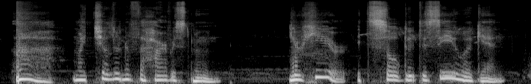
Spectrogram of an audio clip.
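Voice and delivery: cute female fantasy game-character voice. Running the game, the speaker voices a character who greets the players: female character voice. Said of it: "I have a quest for you".

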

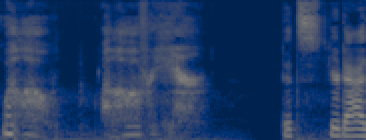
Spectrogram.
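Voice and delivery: hushed whisper. Willow's father calls her over, whispering. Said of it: "he whispers".

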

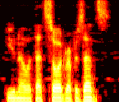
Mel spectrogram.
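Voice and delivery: distant, far-off voice. As someone tugs at a sword, a voice speaks from afar: distant voice. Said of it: "you can hear a distant voice".

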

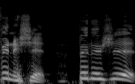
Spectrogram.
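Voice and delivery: screaming. Retelling a scene where Sawyer screams as Locke's dad reads, imitating Sawyer screaming. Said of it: "Sawyer starts screaming".

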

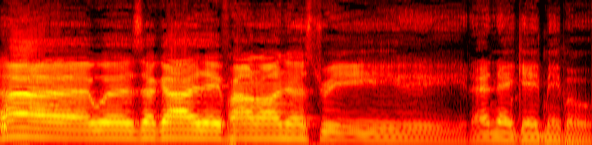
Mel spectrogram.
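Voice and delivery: put-on loud, drunk-sounding baby voice. Mimicking the bad voice acting of a game: drunk baby Doctor Wily voice. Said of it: "He sounds like a drunk baby".

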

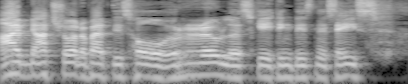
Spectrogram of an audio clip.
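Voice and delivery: loud with rolled R's. Speaker performs a line as the Doctor with a rolled R, Doctor voice with rolled R. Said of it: "a rolled R of the doctor".

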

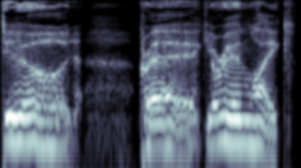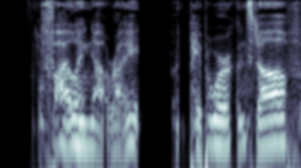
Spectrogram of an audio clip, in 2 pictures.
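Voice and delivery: stoner slacker drawl with "dude" stretched out. Blaze pulls Craig aside in the staff room: stoner Blaze voice. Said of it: "His name is [name]. Oh, he could be a Magman. / you gotta lay off the jazz cabbage when you're working".

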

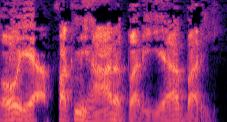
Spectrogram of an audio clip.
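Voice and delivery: put-on New England accent. Joking with friends about hardcore audio, imitating it in a new england accent. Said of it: "with New England accents".

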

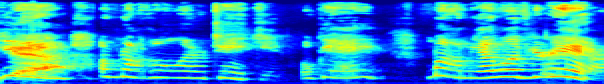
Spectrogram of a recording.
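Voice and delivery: high, pushy, combative, put-on tough-guy talk. Quoting the boy who calls her mommy, imitating his aggressive way of talking. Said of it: "aggressive way of talking all the time".

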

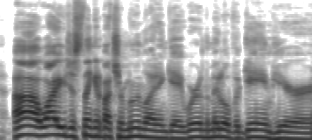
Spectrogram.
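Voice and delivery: normal talking voice

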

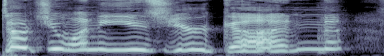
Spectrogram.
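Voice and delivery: unhinged, loud, high voice pushed until it cracks. Retelling a film scene where he yells: imitating Nicolas Cage's voice breaking. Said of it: "his voice breaks".

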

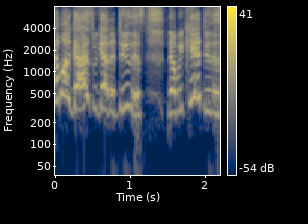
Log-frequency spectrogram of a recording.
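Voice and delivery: very high, tearful, crying voice. Speaker retells urging a staff meeting early on, retelling a tearful plea. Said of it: "And I'm crying".

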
